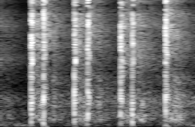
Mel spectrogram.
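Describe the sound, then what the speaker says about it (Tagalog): Gunshots fired at a marksmanship range, with four sharp reports arriving in quick, evenly spaced bursts, each crack closely followed by a second echo-like snap, loud and close with no talk. "putok."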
